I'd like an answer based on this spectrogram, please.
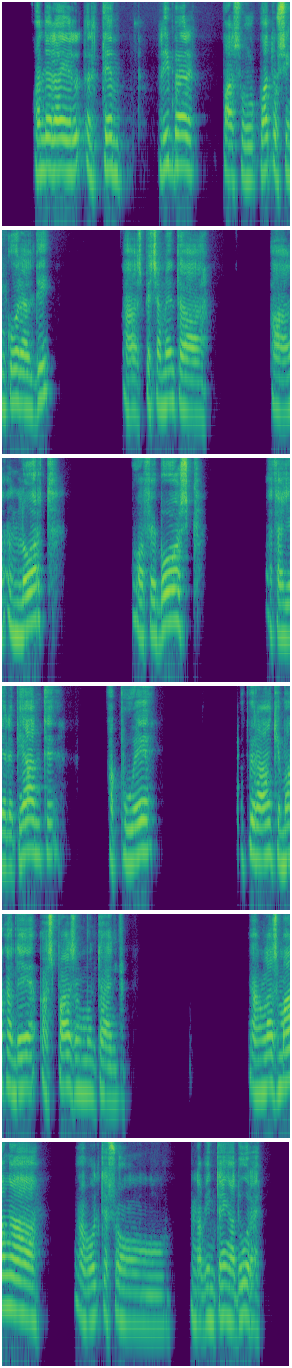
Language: Piedmontese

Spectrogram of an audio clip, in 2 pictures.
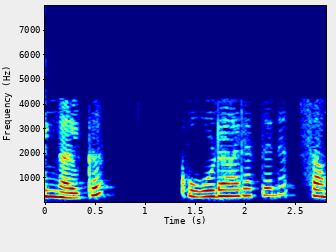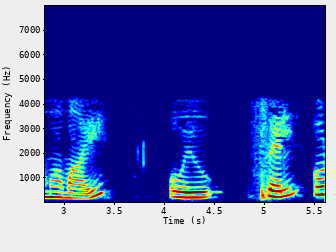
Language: Malayalam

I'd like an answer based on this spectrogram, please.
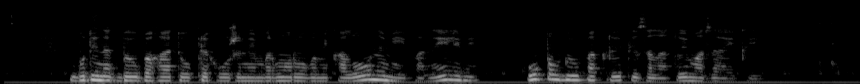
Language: Belarusian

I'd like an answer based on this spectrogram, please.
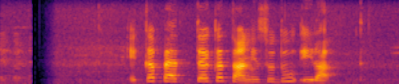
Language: Sinhala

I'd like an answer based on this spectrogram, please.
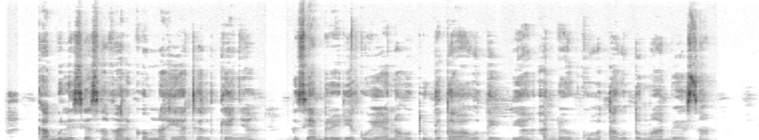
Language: Kikuyu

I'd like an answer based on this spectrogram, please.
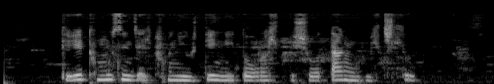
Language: Mongolian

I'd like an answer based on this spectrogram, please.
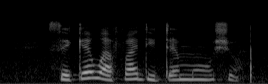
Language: Northern Sotho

